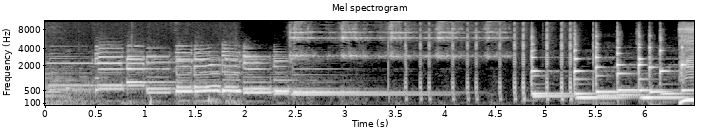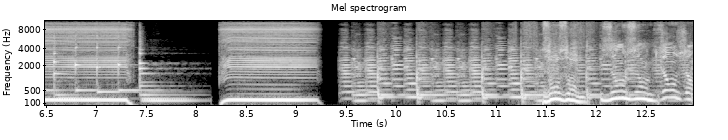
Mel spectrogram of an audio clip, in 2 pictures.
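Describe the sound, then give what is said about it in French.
A radio show jingle for a special year-end live broadcast for prisoners, from the Radio Méga studios in Valence, France, plays for about thirteen seconds: loud, bright electronic melody notes stepping up and down, with chiming tones, two heavy bursts midway, and a voice-like sung or spoken part near the end. “On écoute le jingle.”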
